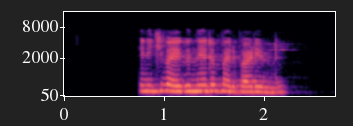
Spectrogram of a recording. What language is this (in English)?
Malayalam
